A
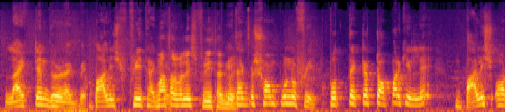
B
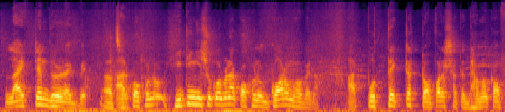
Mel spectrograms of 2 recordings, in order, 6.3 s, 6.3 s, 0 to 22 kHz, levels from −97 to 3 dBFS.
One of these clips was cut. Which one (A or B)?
A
